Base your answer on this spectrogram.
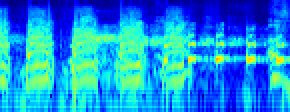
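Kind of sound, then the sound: sound effect, duck quacking sound effect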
